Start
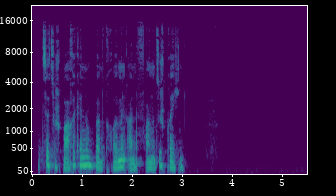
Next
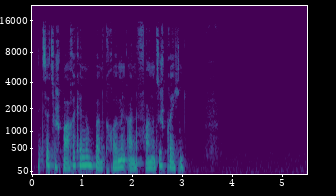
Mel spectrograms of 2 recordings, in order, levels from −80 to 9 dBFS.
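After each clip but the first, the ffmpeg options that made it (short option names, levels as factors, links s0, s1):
-af "acompressor=threshold=0.01:ratio=2,volume=1.5"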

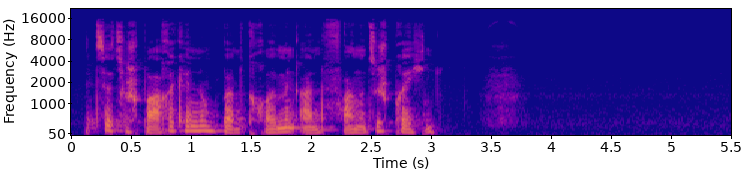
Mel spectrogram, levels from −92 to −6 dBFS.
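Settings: -af "bass=f=250:g=-11,treble=f=4000:g=-8,volume=1.12"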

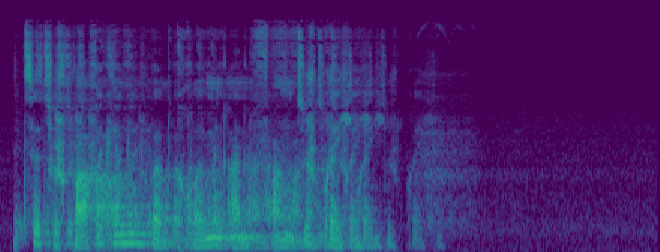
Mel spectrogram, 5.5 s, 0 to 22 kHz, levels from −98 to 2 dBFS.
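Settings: -af "aecho=1:1:88|165|277|691:0.126|0.398|0.316|0.1"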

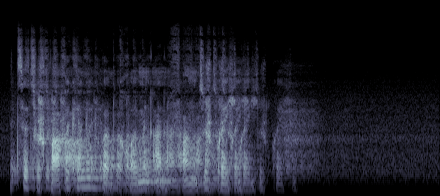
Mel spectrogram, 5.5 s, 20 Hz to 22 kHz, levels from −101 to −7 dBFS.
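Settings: -af "highpass=610,lowpass=3900,volume=2"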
